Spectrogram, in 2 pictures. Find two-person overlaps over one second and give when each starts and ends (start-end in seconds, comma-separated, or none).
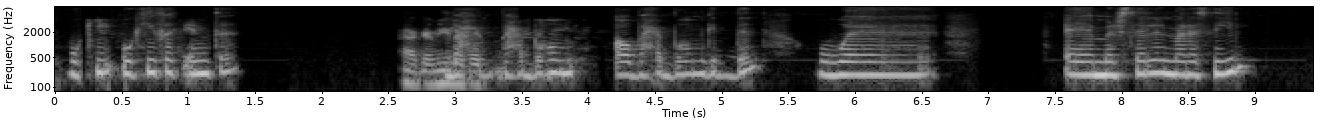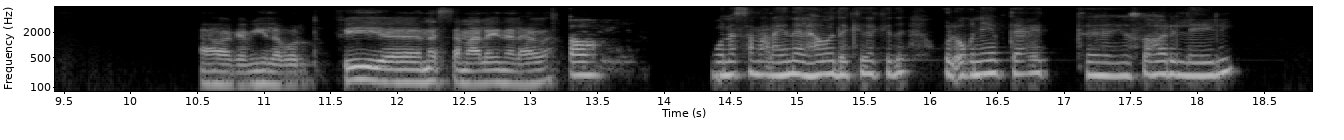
none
